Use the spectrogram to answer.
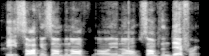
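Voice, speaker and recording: A man's voice: mid-range voice, fast, dry recording. Blunt co-host man, dry close sound. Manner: agreeable, frustrated, blunt. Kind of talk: casual political chat.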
